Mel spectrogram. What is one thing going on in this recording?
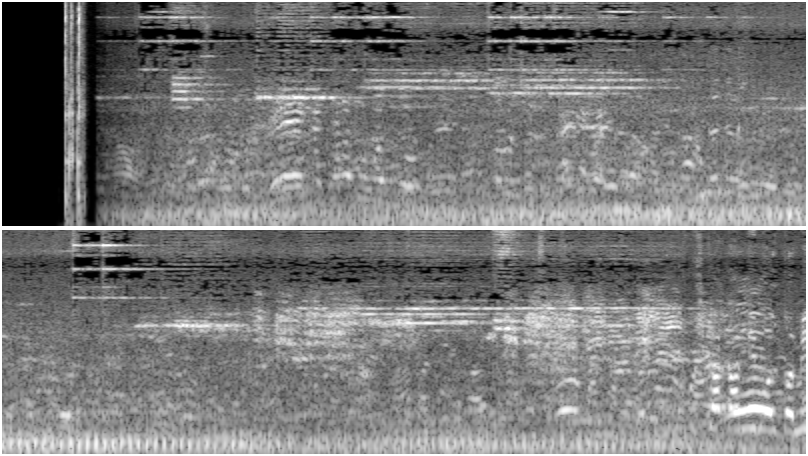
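A crowd of men talks loudly outdoors.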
